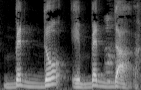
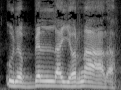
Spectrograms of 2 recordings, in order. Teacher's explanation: Autrement dit, le L, les deux L sont devenus deux D · Shown in: first take · Pour dire une belle journée, on dit una bella giornata.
